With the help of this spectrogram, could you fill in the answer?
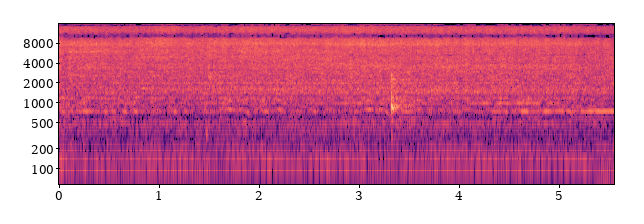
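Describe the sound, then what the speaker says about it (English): A steady, even sizzle from a hot pan as canned mushrooms and their juices deglaze the browned bits for chicken cordon bleu, continuing unbroken with a faint clink partway through. "we're just gonna deglaze basically the pan"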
